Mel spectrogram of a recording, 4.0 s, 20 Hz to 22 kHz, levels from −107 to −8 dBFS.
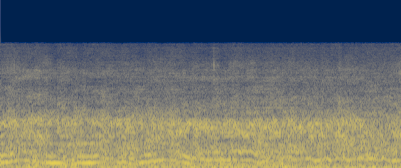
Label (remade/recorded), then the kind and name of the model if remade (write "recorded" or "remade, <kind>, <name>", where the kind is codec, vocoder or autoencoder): remade, codec, SNAC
